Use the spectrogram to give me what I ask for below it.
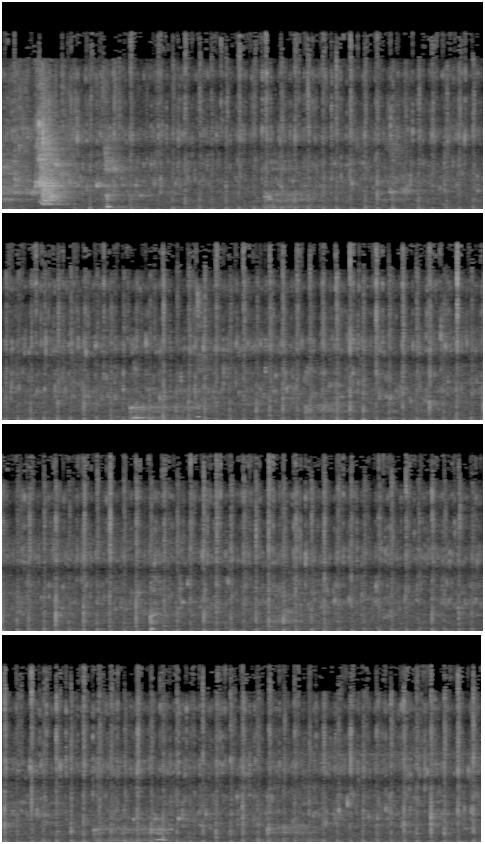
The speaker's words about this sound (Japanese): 指を使って、トントンします。コリを優しくほぐすように、細かいところにも振動が伝わるように。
